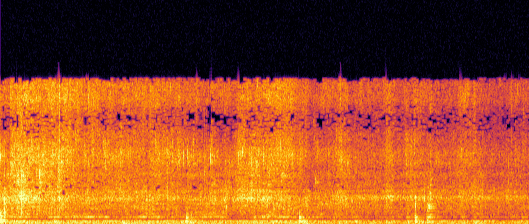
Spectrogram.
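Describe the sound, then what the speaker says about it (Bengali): Potatoes fry with salt and turmeric in a pan and are stirred, producing a continuous, fairly soft sizzle with a few faint utensil scrapes and taps, and no voices. "ভালো করে একবার নেড়ে দেব"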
